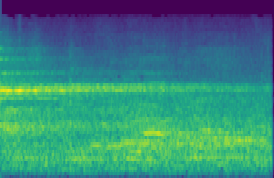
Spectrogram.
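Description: A metal college baseball bat hitting a pitched ball: a sharp crack and a high ringing ping that hangs for about a second and a half before fading.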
